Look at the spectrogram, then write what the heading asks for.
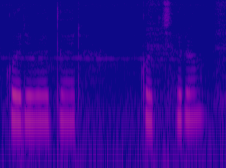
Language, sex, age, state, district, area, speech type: Odia, female, 18-30, Odisha, Koraput, urban, spontaneous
